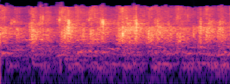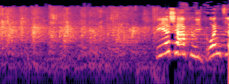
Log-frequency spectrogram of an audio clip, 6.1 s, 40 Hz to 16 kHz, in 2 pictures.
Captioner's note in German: Beifall BÜNDNIS 90/DIE GRÜNEN und vereinzelt CDU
